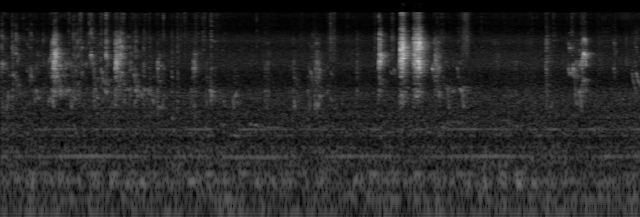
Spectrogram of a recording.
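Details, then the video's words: Pet budgies fighting among themselves give scattered sharp, high squawks, the loudest a quick double burst toward the end, with quieter scratchy calls between and a constant low hum underneath. "Budgies fighting | budgies fighting each other"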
